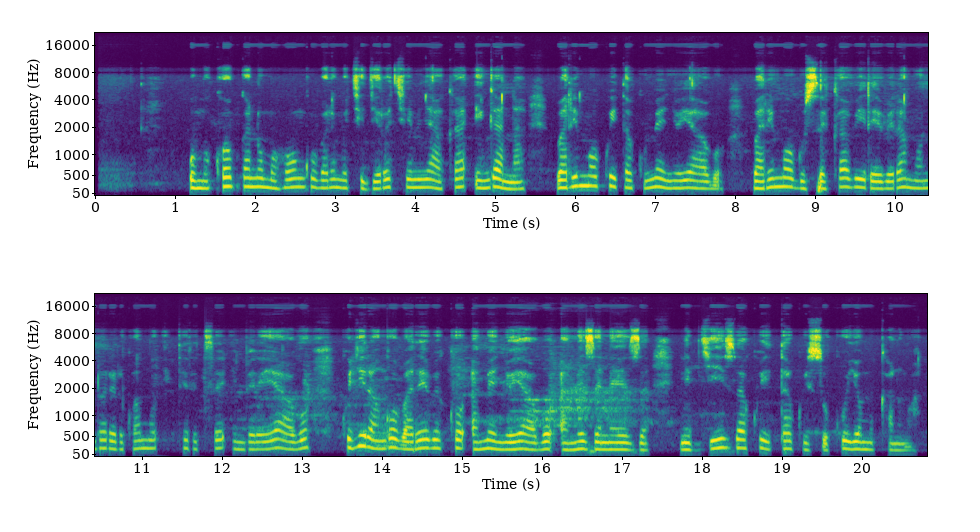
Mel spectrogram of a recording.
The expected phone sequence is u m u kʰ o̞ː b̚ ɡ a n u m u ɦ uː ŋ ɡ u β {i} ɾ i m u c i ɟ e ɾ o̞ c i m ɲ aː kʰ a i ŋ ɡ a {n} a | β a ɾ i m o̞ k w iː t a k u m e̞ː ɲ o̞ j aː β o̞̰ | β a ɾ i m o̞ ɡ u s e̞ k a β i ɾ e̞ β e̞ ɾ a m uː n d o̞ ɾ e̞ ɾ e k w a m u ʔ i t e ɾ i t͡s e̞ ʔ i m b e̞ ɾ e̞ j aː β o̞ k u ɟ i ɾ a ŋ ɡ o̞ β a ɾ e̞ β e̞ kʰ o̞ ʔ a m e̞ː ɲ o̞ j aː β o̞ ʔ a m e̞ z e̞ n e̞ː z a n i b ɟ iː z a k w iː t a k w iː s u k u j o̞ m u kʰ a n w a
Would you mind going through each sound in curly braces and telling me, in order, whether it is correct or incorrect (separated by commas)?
incorrect, correct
